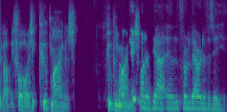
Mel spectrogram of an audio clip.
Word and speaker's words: Koopmeiners: Koopmeiners, yeah, and from the Eredivisie.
